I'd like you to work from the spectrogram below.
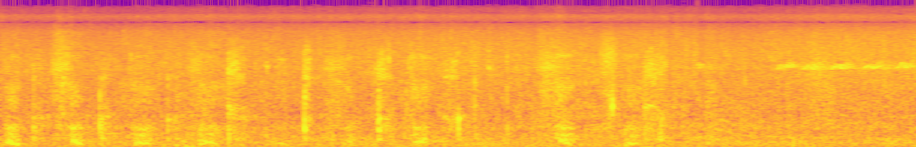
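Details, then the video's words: Female puppy lapping wet food from a food trapper mat on a windy day, rapid moist licks and chewing clicks in uneven runs, with a faint thin whistle near the end over low background hiss. "Wet food ASMR dog eating sounds"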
